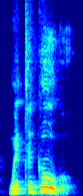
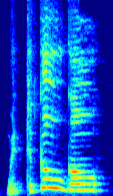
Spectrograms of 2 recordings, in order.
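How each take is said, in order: First: Said in the usual way. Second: High, slow and loud; emphatic high. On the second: Real, not acted. Rhetorical answer, emphatic.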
